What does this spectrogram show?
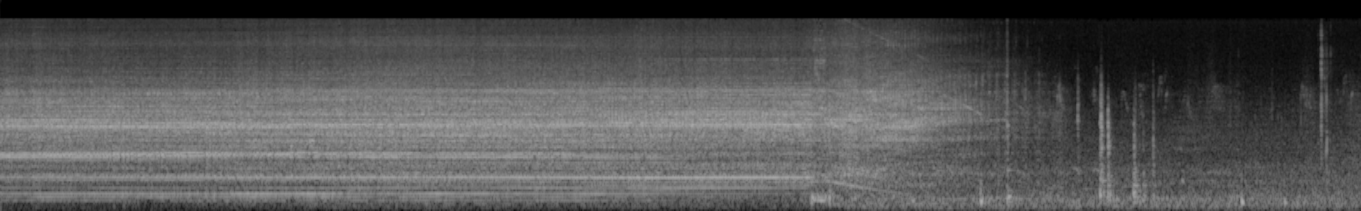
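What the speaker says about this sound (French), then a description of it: "je suis en train de découper maintenant le surplus de la planche." Power tool cutting surplus off a wooden board taped against splintering, a loud steady whine with harmonic tones for about ten seconds that then winds down and stops, followed by light knocks and handling noises.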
